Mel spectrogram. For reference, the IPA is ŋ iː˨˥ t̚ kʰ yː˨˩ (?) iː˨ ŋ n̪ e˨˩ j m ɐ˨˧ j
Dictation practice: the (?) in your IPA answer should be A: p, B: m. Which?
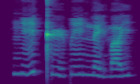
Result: A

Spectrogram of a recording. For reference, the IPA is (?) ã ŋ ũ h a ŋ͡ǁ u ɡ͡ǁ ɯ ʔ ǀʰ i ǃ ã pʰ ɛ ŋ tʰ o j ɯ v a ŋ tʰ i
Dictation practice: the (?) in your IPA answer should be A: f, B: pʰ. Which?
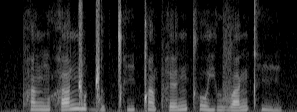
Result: B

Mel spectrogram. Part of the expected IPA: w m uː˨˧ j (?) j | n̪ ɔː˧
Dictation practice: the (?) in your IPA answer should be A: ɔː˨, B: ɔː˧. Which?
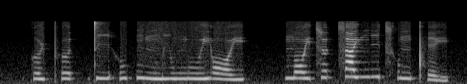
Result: A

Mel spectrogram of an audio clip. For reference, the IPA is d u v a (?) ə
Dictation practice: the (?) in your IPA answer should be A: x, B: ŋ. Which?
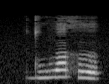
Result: A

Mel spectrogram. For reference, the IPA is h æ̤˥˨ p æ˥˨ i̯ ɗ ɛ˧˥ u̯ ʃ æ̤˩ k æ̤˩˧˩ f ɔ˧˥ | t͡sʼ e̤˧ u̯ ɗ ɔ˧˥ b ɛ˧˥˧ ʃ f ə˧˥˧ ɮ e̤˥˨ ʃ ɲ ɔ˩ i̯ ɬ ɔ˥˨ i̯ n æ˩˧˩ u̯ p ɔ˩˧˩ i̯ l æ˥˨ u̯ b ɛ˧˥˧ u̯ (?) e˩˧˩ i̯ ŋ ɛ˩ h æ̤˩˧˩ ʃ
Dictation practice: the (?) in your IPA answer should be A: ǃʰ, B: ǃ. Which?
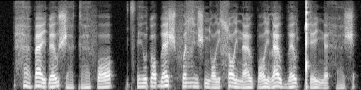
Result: A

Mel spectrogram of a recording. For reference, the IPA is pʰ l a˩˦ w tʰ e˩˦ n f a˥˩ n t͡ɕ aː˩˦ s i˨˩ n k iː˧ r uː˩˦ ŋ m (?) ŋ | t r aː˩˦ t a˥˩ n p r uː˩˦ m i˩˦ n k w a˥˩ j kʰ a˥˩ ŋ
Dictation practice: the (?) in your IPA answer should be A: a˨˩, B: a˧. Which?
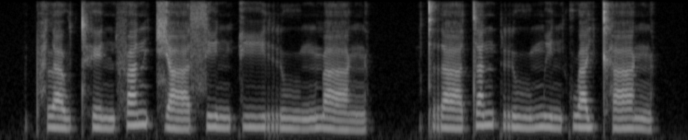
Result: A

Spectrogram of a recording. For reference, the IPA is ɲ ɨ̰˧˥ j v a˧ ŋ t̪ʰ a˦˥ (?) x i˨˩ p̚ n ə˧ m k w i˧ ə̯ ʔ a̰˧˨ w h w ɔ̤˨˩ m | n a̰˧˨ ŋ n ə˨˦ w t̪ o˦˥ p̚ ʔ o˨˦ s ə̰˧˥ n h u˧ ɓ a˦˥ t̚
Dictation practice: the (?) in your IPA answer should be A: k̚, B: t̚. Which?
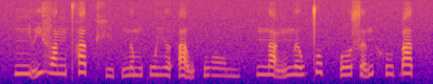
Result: B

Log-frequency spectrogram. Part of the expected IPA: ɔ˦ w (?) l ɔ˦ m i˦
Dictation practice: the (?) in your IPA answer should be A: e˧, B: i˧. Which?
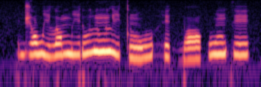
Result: B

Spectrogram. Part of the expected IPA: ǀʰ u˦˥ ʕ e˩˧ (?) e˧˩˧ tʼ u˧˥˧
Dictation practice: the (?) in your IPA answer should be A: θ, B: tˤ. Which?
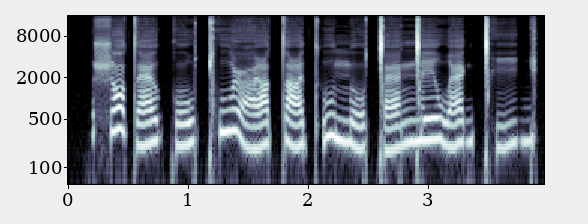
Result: B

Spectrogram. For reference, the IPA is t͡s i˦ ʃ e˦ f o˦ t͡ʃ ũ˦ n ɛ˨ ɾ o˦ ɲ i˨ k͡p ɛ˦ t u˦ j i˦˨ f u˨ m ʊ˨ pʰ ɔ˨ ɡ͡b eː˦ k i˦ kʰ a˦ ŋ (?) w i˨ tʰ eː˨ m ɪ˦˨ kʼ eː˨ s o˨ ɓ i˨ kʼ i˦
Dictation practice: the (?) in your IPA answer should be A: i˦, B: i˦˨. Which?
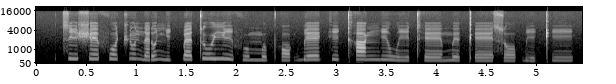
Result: A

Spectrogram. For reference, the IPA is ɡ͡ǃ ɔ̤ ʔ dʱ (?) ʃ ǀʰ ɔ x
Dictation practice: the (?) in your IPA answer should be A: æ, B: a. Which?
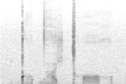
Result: B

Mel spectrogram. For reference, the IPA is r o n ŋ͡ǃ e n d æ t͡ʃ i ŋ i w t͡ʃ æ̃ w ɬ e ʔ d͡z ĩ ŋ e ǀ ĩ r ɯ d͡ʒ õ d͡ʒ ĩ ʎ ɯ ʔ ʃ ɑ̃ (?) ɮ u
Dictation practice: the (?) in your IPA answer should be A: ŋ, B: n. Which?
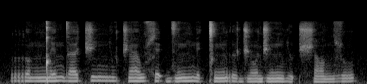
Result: B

